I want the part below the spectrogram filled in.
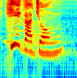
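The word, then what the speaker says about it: הִגָּיוֹן: acompañado de un término muy importante que se pronuncia como higayon, que tiene que ver con meditar.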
